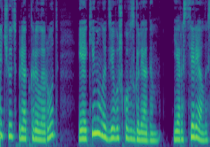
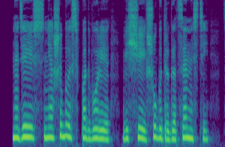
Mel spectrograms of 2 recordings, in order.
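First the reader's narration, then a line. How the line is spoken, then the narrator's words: Quiet female guest. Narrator (Russian): тихо произнесла гостья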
